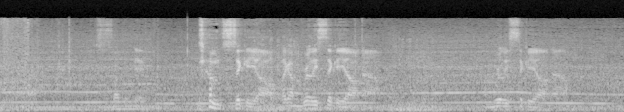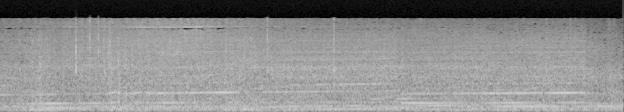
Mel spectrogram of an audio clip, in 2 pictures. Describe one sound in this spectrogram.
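A racing car engine drones steadily, its pitch stepping up and down with gear changes.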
